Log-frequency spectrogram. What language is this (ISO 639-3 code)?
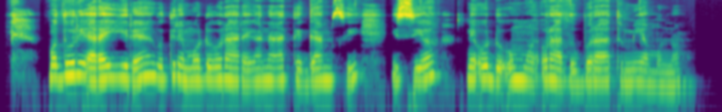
kik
